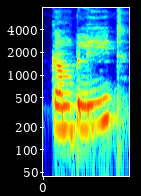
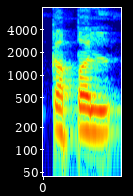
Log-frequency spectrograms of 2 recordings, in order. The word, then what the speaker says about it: couple: कंप्लीट, company, कॉम्प्लीमेंट, commerce.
